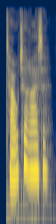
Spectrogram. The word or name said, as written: TAGTERRASSE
